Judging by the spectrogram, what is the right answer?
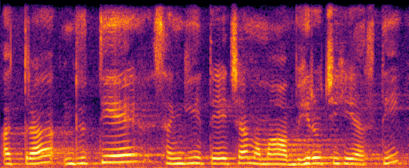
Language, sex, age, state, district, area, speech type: Sanskrit, female, 18-30, Tamil Nadu, Madurai, urban, spontaneous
